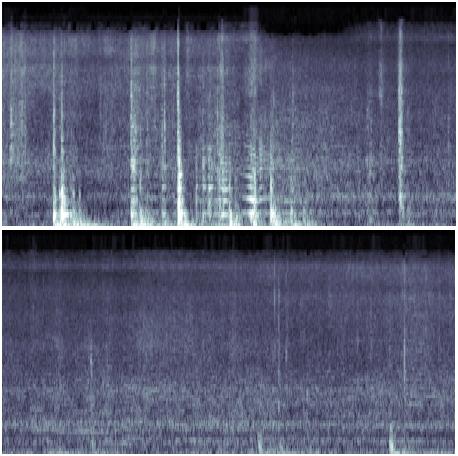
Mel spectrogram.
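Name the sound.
honeybees buzzing in hive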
